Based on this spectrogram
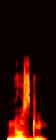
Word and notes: nosegay: Indian

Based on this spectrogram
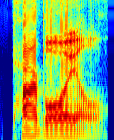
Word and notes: parboil: American English

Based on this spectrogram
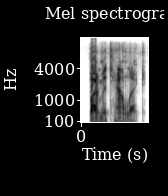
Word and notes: bimetallic: American English

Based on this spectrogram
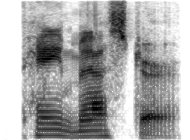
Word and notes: paymaster: American English

